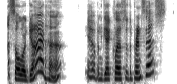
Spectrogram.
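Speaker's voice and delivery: playful, teasing tone in a very high voice. Reading a story aloud, voicing one pony's question to a classmate, teasing. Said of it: "Sunny teased".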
